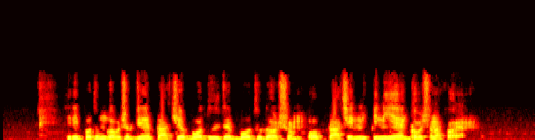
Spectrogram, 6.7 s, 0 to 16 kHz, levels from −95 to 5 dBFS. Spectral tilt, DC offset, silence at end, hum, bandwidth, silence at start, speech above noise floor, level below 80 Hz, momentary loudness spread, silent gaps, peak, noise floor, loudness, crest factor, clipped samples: -6 dB/octave; under 0.1%; 0.8 s; none; 8 kHz; 0.5 s; 46 dB; -54 dBFS; 5 LU; none; -2 dBFS; -64 dBFS; -18 LUFS; 16 dB; under 0.1%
